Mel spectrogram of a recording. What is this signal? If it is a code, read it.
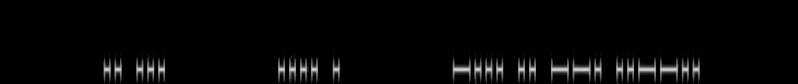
Morse code, heard as a keyed tone, about 22 wpm, 700 Hz. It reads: IS HE BIG?
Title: 3x Word-Spacing - Sentences from Top 200 Words - 22wpm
